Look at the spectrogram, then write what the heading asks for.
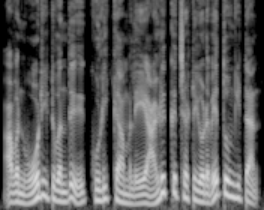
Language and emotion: Tamil, disgusted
